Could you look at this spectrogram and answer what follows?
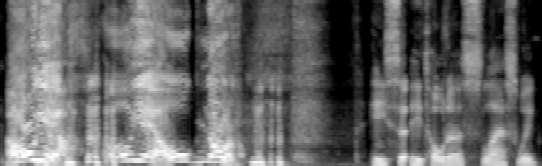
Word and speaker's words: Northam: And the governor, Northam, is that how you say his name, Northam? Oh, yeah. Oh, yeah, old Northam.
